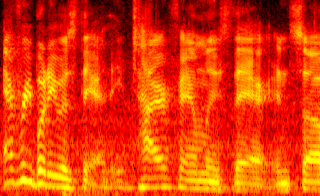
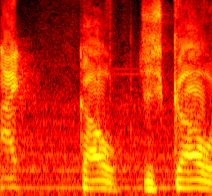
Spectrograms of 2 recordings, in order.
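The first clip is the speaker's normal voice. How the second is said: ordinary talk, nothing marked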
